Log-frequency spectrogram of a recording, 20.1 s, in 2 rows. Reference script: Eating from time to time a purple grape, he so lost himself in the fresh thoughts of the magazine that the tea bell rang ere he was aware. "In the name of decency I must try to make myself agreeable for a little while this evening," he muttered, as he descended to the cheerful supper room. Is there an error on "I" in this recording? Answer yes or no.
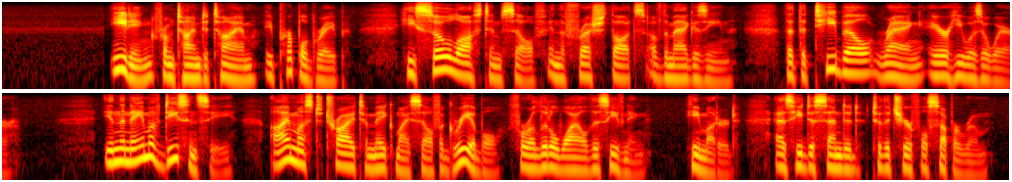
no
